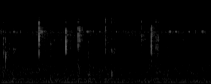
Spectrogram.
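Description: Faint crinkles and ticks of thin origami paper handled between the fingers as a folded pocket is pried open, a handful of separate small clicks.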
